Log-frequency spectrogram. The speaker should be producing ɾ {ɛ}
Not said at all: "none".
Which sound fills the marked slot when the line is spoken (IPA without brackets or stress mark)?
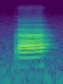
æ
